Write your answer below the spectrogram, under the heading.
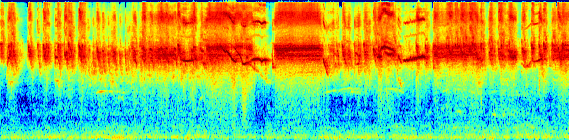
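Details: Quick, scattered sparrow chirps while the birds start building a nest, mixed with looping whistled glides and a continuous high shrill drone. Brief pauses break the chatter.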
